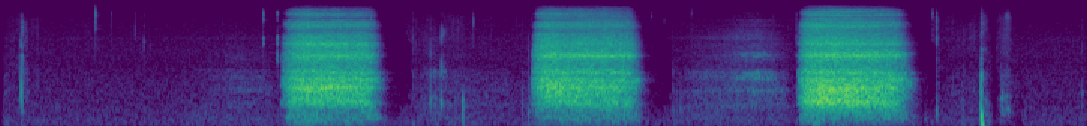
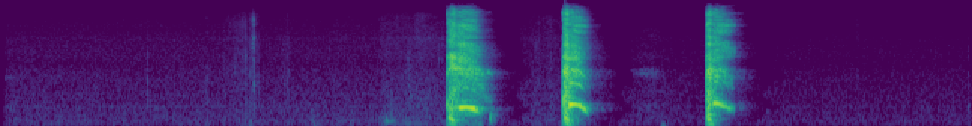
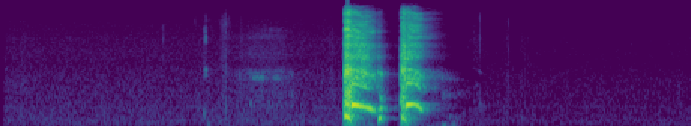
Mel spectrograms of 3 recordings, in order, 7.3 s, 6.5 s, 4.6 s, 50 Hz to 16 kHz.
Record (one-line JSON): {"exhalation_length": "7.3 s", "exhalation_amplitude": 12207, "exhalation_signal_mean_std_ratio": 0.43, "three_cough_length": "6.5 s", "three_cough_amplitude": 31077, "three_cough_signal_mean_std_ratio": 0.22, "cough_length": "4.6 s", "cough_amplitude": 32767, "cough_signal_mean_std_ratio": 0.22, "survey_phase": "beta (2021-08-13 to 2022-03-07)", "age": "18-44", "gender": "Female", "wearing_mask": "No", "symptom_runny_or_blocked_nose": true, "symptom_onset": "12 days", "smoker_status": "Never smoked", "respiratory_condition_asthma": false, "respiratory_condition_other": false, "recruitment_source": "REACT", "submission_delay": "1 day", "covid_test_result": "Negative", "covid_test_method": "RT-qPCR", "influenza_a_test_result": "Negative", "influenza_b_test_result": "Negative"}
